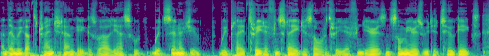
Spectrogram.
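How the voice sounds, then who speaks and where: A man with a Dublin accent and a very deep, low pitch, at a very fast pace with fairly even intonation, in a very clean recording with a silent background. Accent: Dublin Irish. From Dublin, Ireland. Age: 50s. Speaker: musician and radio presenter. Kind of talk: casual interview.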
